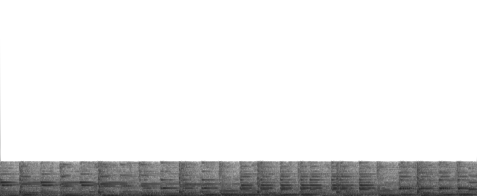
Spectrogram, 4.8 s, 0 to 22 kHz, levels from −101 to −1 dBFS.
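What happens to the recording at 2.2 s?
Nothing goes wrong at 2.2 s: the audio passes through intact, with only the steady 4 kHz band limit of the G.711 call path that runs throughout.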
